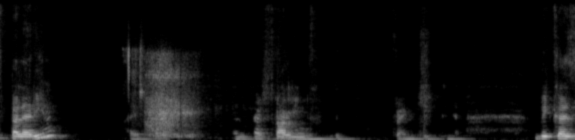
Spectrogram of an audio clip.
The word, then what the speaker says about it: Pellerin: It's Pellerin, because French are weird with pronouncing, but Pellerin is good enough, don't worry.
